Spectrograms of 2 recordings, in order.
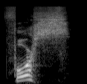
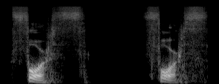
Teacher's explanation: force you can see my tongue is all the way back in my mouth yeah but with fourth it finishes here right between my teeth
